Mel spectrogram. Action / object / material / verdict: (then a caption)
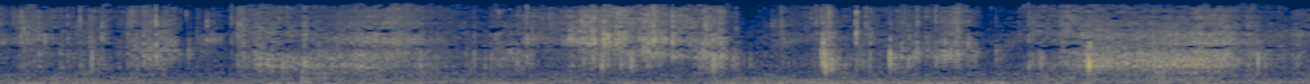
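scrape / soap shavings / soap / none. A pile of hollow, curled, dry white soap shavings is crushed between fingers into brittle flakes. The result is a steady, bright, crunchy crackling that swells and fades, with a few sharper snaps standing out.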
